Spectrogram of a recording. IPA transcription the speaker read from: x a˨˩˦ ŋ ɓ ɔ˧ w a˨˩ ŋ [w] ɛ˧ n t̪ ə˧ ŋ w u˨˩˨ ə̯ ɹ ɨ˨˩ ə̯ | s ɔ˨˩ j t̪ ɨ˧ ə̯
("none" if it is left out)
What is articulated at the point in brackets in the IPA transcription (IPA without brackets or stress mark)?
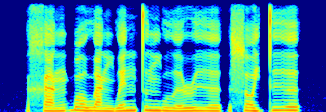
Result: w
